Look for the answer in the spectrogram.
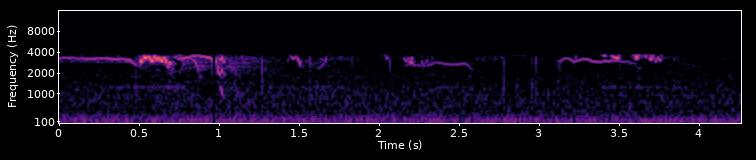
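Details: Four northern goshawk chicks being fed by an adult at the nest in Estonia on 24 May 2022: thin, high whining calls drawn out and wavering, with a brief louder squeal early on, over a low rumbling background.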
